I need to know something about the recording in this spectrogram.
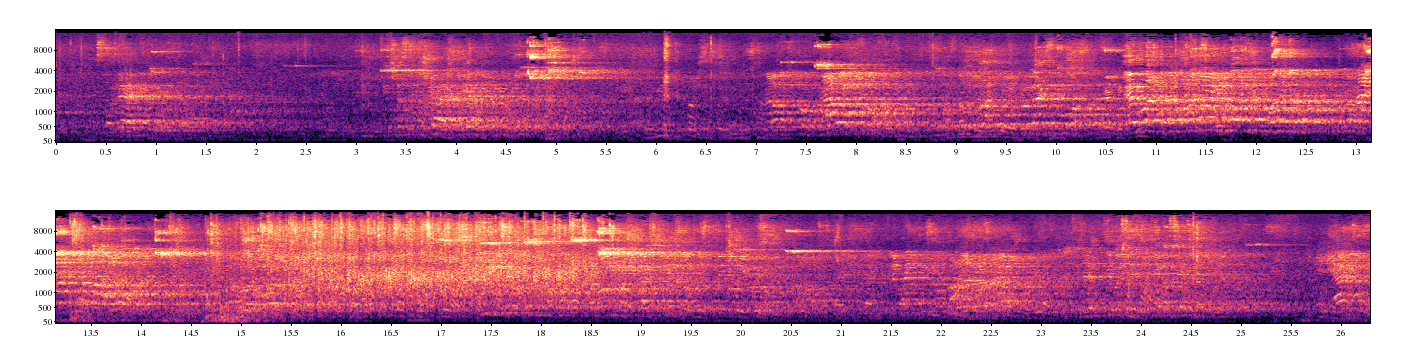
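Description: Men shout and call out across an echoing sports hall.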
